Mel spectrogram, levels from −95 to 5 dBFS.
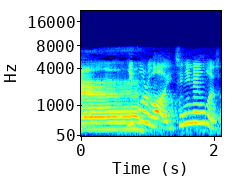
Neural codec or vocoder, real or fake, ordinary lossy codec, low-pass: none; real; none; none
